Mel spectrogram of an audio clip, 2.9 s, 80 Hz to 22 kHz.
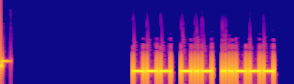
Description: Morse code, heard as a keyed tone, about 36 wpm, 700 Hz. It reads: OK2
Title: Callsign Prefixes for Top 50 DXCC - 35wpm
